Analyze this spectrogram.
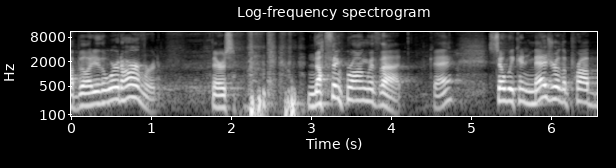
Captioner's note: laugh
